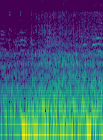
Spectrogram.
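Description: Automatic car wash heard from inside the car cabin: a low, steady rumble of the wash machinery and water working over the car.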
